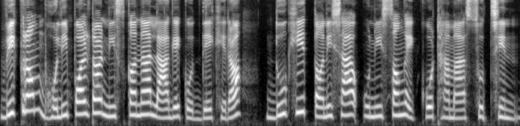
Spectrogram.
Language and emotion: Nepali, neutral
